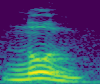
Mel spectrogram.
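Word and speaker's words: ن: মিম তিন আলিফ এরপরে নুন নুন তিন আলিফ নুন তারপরে কি হবে ওয়াও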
